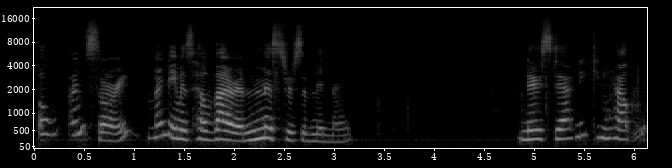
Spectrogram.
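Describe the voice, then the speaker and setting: A campy, sultry horror hostess with a bawdy, brassy delivery, read by a woman at a table read. Her voice sits high and swings widely in pitch, playful all the way through. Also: animated, normal speed.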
